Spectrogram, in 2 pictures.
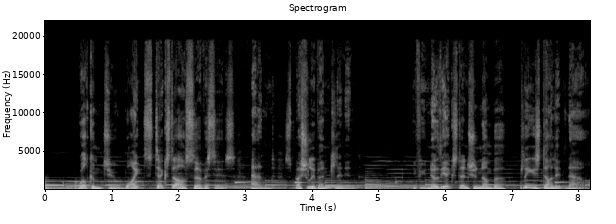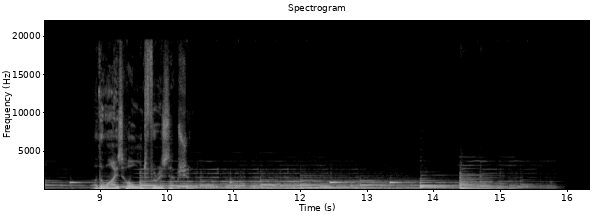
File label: On Hold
